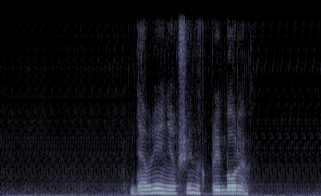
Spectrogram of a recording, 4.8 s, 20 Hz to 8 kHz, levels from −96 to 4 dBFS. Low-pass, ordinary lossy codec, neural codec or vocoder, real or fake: 7.2 kHz; none; codec, 16 kHz, 0.9 kbps, LongCat-Audio-Codec; fake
